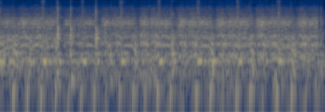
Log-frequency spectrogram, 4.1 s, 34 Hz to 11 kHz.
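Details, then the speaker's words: New Holland L783 skid steer cranking at a steady beat of about four strokes a second without firing, even with starting fluid sprayed into the intake past the filter; crank no start. "Sprayed starting fluid straight in that, so we're getting past the filter."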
